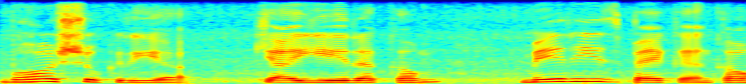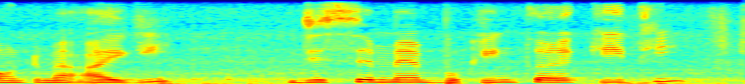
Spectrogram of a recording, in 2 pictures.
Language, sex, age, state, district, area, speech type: Urdu, female, 18-30, Delhi, North East Delhi, urban, spontaneous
